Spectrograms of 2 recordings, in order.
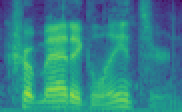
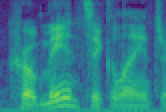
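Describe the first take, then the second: First: The first word has no extra n sound. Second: The first word has an extra n sound. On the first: The speaker calls it right. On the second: The speaker calls it wrong.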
